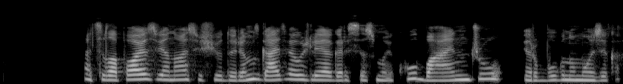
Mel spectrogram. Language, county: Lithuanian, Alytus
